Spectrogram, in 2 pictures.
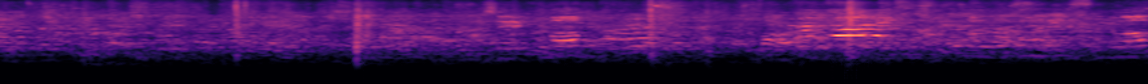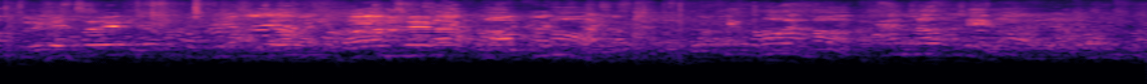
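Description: Boxing gloves thud against headgear and bodies.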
